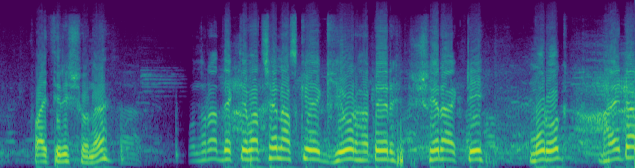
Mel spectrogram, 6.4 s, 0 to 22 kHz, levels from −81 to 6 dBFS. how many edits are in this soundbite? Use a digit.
1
